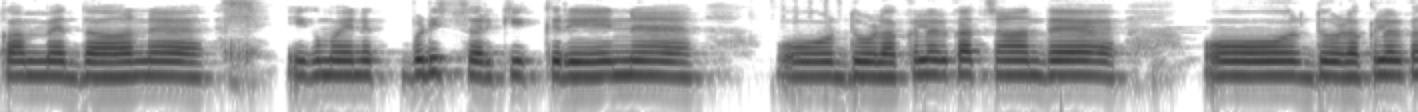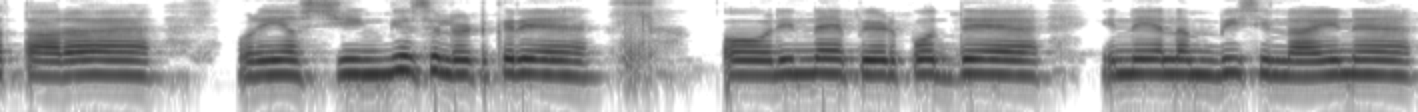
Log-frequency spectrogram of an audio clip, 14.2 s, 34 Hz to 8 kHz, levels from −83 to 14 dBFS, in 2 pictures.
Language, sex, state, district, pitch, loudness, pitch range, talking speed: Marwari, female, Rajasthan, Churu, 210 Hz, -14 LUFS, 200-215 Hz, 155 wpm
